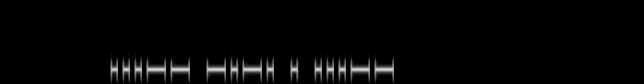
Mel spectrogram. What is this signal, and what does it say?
Morse code, heard as a keyed tone, about 20 wpm, 700 Hz. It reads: 3CE3
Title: Four Letter-Number Combinations - 20wpm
